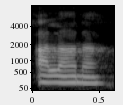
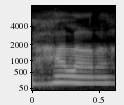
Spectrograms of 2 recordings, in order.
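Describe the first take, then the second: First: It starts with a vowel, no H sound. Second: It starts with an audible H sound. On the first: The speaker calls it right. "my name is a silent H" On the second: The speaker calls it wrong. "people would say Halana"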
